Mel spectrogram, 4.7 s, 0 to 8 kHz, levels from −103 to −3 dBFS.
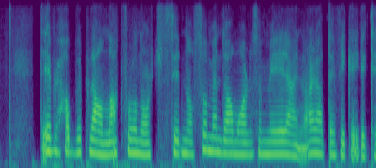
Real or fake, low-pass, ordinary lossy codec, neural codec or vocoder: fake; 7.2 kHz; Opus, 16 kbps; codec, 16 kHz in and 24 kHz out, 0.9 kbps, LongCat-Audio-Codec, fine tuned four codebook decoder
